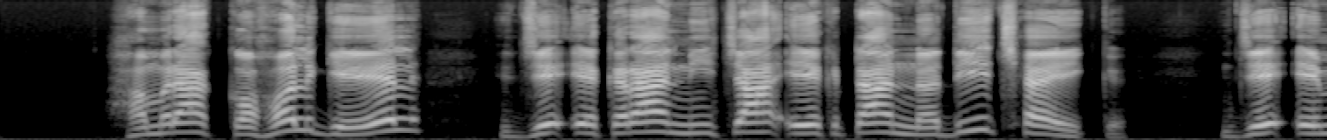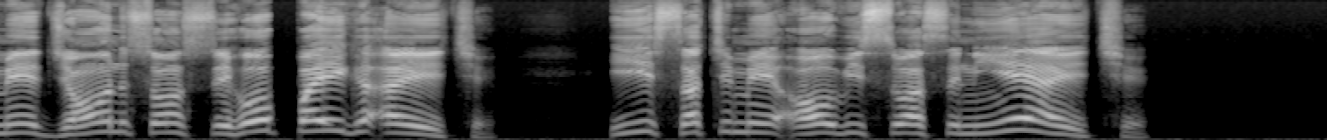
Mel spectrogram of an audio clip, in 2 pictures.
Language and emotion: Maithili, surprised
